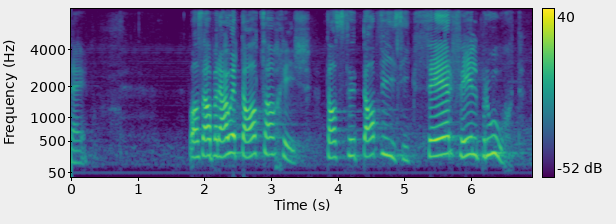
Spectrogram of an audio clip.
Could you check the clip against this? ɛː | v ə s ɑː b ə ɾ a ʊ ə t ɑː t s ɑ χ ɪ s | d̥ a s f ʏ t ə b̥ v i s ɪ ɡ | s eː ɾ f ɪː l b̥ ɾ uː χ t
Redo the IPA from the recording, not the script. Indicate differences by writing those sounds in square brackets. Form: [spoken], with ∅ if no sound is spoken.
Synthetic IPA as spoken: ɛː | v [ɑ] s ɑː b ə ɾ a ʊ ə t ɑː t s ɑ χ ɪ [ʃ] | d̥ [ɑ] s f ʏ t [ɑ] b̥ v [iː] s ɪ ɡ | s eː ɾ f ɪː l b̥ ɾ uː χ t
